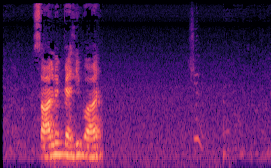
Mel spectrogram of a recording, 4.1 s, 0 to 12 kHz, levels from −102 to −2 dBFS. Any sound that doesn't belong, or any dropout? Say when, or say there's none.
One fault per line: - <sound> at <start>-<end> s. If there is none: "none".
- sneeze at 2.8-3.1 s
